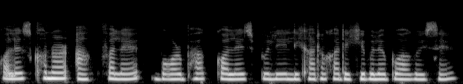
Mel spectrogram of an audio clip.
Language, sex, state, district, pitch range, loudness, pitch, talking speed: Assamese, female, Assam, Kamrup Metropolitan, 240-255 Hz, -14 LUFS, 245 Hz, 130 wpm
